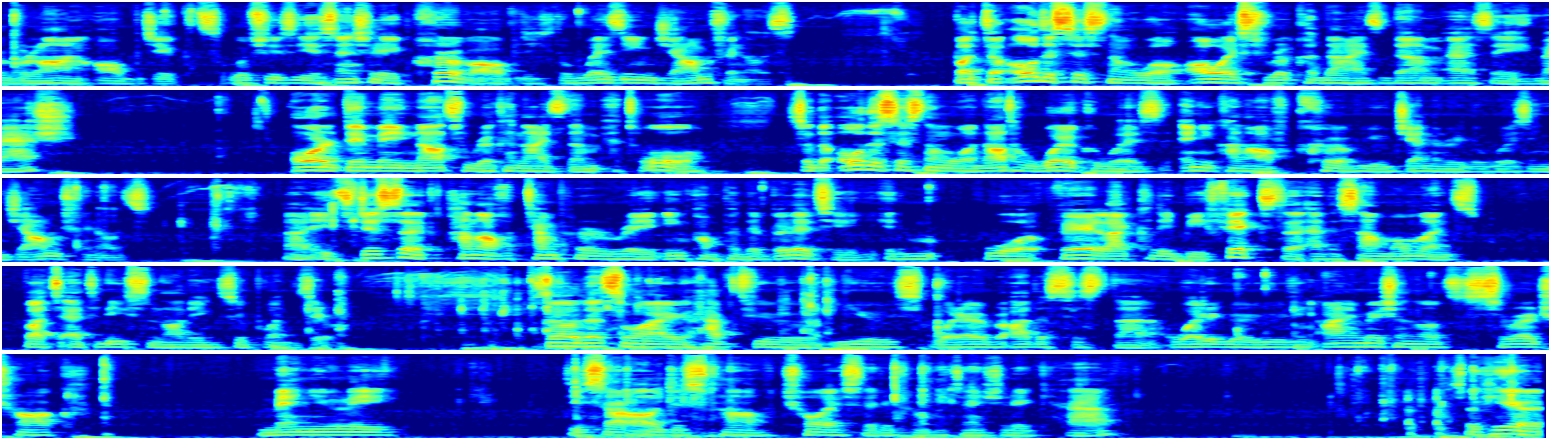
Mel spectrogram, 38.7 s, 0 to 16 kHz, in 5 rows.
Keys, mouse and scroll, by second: 1.7 ctrl+middle click, 2.6 click, 7.0-10.0 drag, 15.8 click, 16.3 x, 17.1 q, 19.3-22.3 drag, 24.7 ctrl+a, 29.8 ctrl+middle click, 30.3-31.3 scroll down 1, 31.3 ctrl+a, 38.0 BackSpace.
